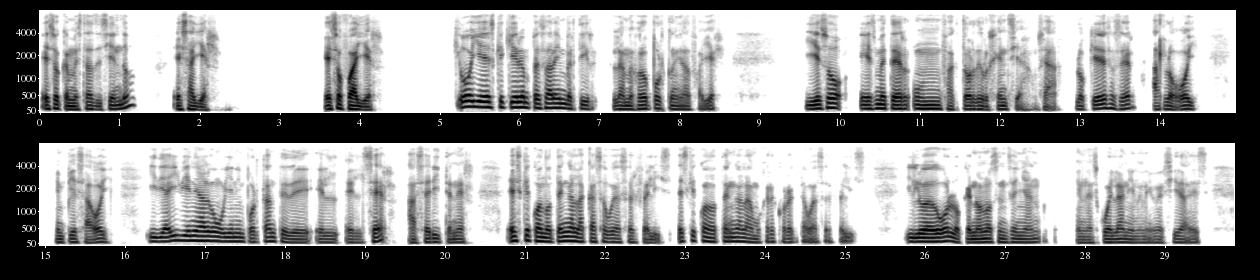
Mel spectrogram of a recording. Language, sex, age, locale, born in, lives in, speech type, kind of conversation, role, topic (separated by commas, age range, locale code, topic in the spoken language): Spanish, male, 45-49, es-MX, Mexico, Mexico, conversation, unstructured, none, ¿Qué hábito te ha ayudado más a mejorar como persona?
